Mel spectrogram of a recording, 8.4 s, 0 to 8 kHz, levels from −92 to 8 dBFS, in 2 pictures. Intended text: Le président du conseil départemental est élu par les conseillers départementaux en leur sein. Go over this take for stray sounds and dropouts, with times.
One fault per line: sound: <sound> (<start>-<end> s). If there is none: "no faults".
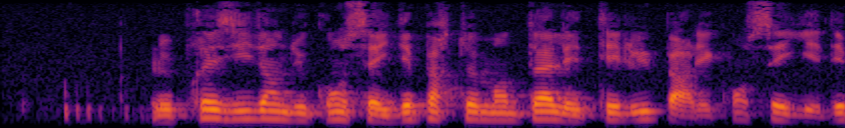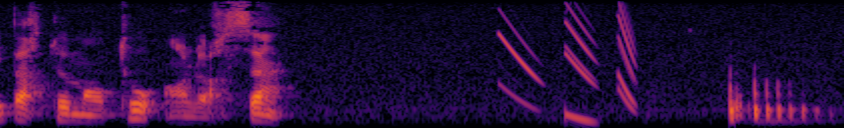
sound: chirp (6.7-7.4 s)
